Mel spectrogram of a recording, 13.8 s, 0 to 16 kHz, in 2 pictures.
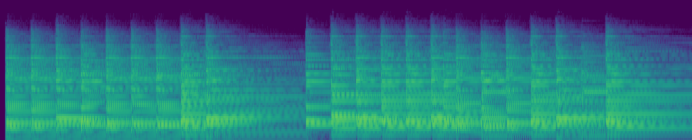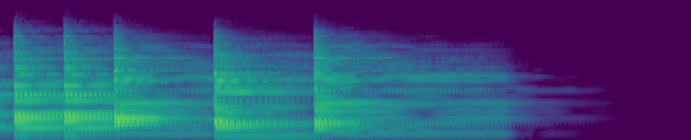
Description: Глас 6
